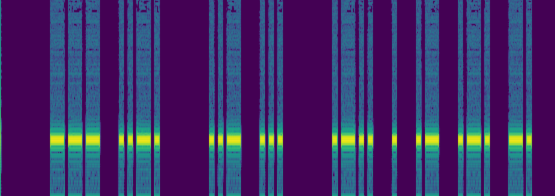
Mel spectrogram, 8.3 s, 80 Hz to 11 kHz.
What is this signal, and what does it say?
Morse code, heard as a keyed tone, about 18 wpm, spaced as for 15 wpm, 1000 Hz. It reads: OF US LEARN
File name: qotdfiles / 15wpm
